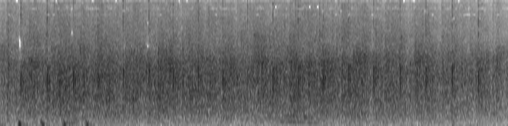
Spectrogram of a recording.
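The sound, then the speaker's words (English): Audience applause at a concert venue: dense, steady clapping fills the whole stretch at an even level, with a few low thumps near the start and no voices standing out. “So let's start with another big round of applause for you guys.”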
